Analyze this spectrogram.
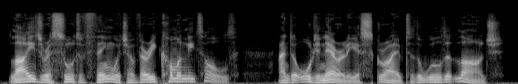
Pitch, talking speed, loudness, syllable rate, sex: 105 Hz, 230 wpm, -20 LUFS, 7.3 syllables/s, male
